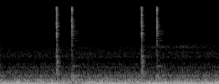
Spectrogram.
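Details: Versatile 2375 tractor, engine idling: sharp paired turn-signal relay clicks repeat about once a second with no lamps flashing; signal light circuit has no power because its fuses are blown.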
